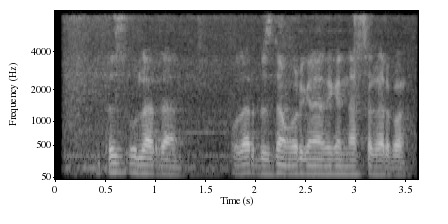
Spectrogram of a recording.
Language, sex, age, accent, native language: Uzbek, male, 18-24, Jizzax, Uzbek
